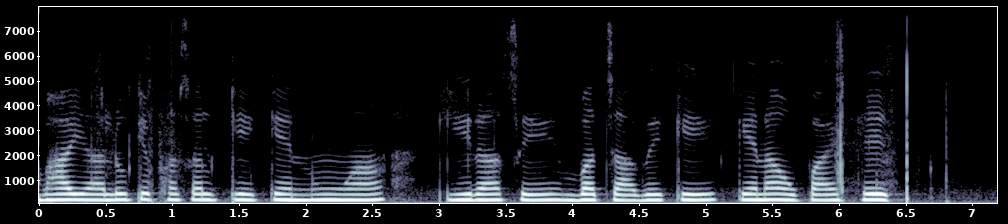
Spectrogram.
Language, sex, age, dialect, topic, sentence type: Maithili, female, 25-30, Bajjika, agriculture, question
